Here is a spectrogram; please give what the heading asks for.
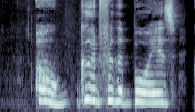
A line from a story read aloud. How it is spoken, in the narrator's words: cried Marjorie gleefully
